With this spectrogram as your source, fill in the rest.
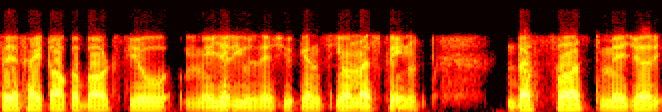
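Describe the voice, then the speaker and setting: A man with an Indian accent speaks at a moderate pace and a fairly low pitch, with monotone, flat intonation. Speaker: stock market presenter. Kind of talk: investment presentation. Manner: halting.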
